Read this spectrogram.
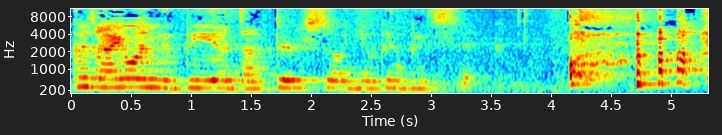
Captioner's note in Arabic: هههههه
